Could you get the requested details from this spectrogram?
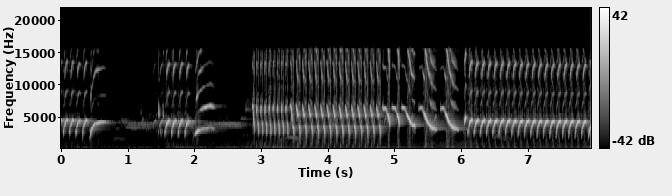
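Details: A domestic canary sings a bright, high-pitched song of rapid rolling trills and chirps, about three to four notes a second, broken by brief pauses.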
